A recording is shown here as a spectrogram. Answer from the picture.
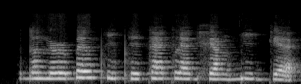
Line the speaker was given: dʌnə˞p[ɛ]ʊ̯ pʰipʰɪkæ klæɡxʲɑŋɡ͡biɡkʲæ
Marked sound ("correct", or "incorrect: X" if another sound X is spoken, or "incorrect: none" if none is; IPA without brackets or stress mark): correct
